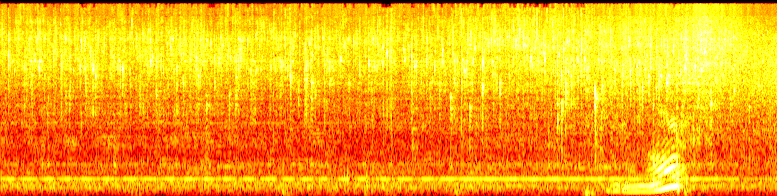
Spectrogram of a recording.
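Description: Flour-dredged chicken pieces, including a leg, frying in oil with a steady broadband sizzle throughout, growing slightly louder, and a brief mid-pitched squeak near the end, with one short spoken word.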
